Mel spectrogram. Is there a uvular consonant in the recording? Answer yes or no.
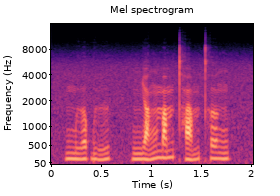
no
